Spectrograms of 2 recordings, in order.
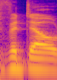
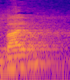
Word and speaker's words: Vidal: KSI's trainer, who is Vidal Riley, and if you don't know who that is, he's actually a professional boxer. Someone tell me the pronunciation, Vital. I mean, you can't even say Vidal, right?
